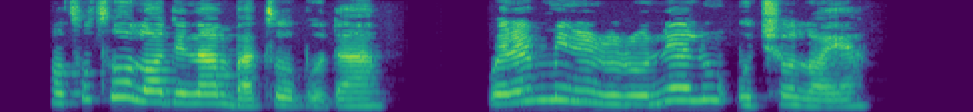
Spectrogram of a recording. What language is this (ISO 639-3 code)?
ibo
